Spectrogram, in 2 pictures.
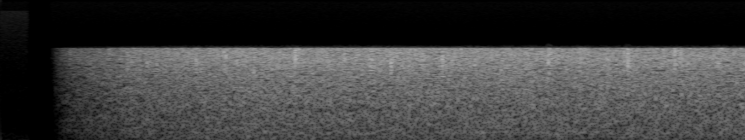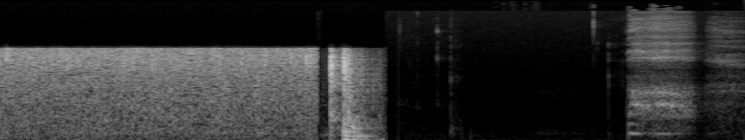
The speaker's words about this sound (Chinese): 外面在下雨，记得带伞哦。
